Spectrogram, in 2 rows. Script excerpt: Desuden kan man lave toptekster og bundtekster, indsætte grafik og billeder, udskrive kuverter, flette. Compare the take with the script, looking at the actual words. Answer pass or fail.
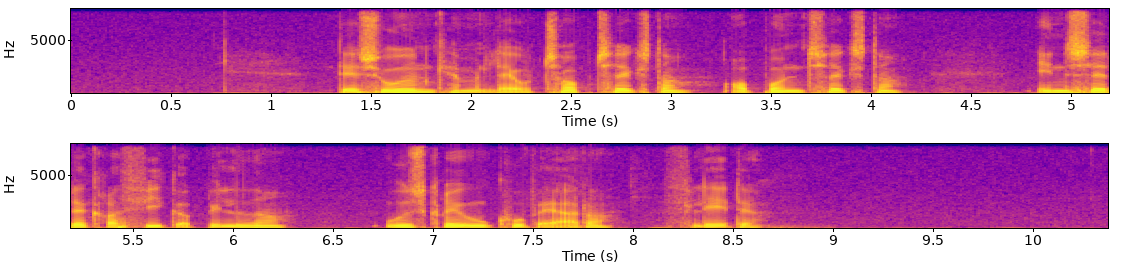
pass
